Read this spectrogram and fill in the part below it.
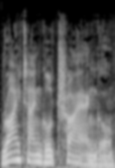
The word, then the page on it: right-angled triangle: British English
